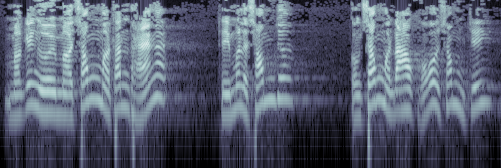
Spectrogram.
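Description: A man's voice: very high-pitched, animated, a little fast, fairly bright tone. A Buddhist monk giving a playful, humorous dharma talk, leading his audience in call-and-response chanting. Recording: long hall reverb.

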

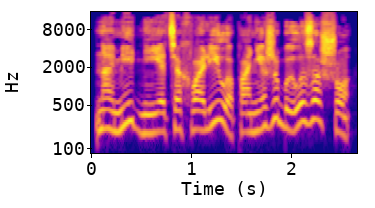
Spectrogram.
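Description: A woman's voice: mid-range voice, a little fast, no echo, studio quality, close to an everyday voice. A woman reading a stern, grumbling old village witch grandmother in a rustic, old-fashioned dialect. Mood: scolding.

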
